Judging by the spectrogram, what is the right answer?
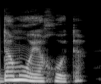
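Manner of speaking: ordinary delivery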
